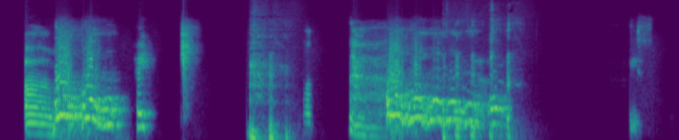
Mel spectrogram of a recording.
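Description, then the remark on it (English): A dog barks in a few loud bursts, some drawn-out and yowling, others short sharp yips, separated by brief pauses with no one talking. “He's a cool looking dog.”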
